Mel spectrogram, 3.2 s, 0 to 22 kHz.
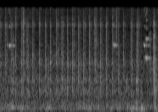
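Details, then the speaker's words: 1926 Victor Victrola VV 8-4 being hand-wound: steady ratchet clicks with a dry creak and brief high squeals from the spring motor; owner says the squeal needs attention. "yeah you could hear the squealing that needs to"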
